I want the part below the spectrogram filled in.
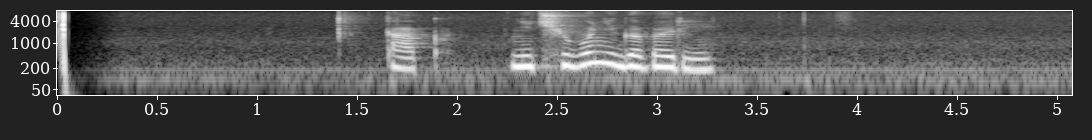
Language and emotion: Russian, neutral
